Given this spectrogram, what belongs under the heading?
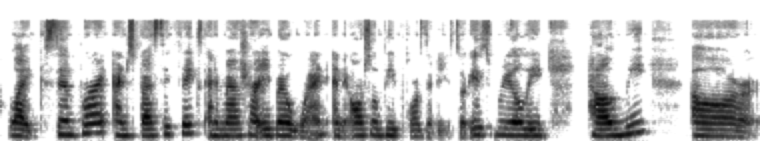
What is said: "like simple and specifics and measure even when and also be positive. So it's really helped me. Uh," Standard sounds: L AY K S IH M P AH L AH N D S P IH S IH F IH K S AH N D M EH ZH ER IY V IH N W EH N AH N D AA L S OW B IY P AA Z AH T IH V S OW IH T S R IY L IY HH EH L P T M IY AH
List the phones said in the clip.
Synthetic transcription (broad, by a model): L AY K S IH M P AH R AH N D S P IH S IH F IH K S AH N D M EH SH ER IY B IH W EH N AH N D AA L S OW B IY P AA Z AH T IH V S OW IH T S R IY L IY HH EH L M IY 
